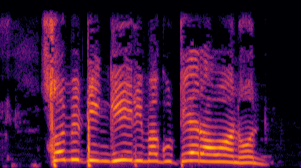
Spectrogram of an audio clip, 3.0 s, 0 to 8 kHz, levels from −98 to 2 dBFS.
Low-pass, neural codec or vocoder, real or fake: 7.2 kHz; none; real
